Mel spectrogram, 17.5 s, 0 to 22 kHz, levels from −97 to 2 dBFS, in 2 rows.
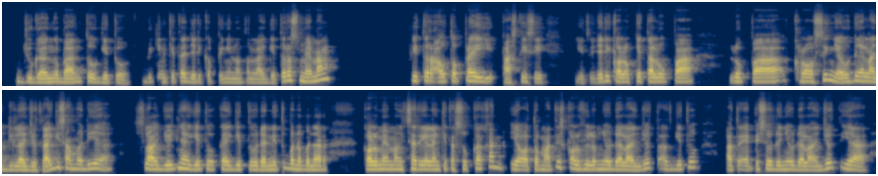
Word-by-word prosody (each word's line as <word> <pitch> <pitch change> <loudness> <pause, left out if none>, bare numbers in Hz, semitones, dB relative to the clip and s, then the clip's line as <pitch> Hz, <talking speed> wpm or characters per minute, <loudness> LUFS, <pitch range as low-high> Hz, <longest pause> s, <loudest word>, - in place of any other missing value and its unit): juga 145 -2 0
ngebantu 140 +1 0
gitu 130 -5 -6 0.2
bikin 150 0 -12
kita 165 - -1
jadi 140 -2 -5
kepingin 130 0 -10
nonton 130 0 -11
lagi. 125 +1 -4
Terus 190 +2 +1
memang, 210 +11 +2 0.8
fitur 175 -1 +1
autoplay 165 0 +2
pasti 160 - -2
sih 135 -2 -8 0.3
gitu. 125 0 -17
Jadi 150 +5 -1
kalau 150 -1 +2
kita 170 -1 -1
lupa 155 0 +3 0.4
lupa 155 -1 +3
closing 160 +4 0
ya - - +4
udah 180 +4 0
la - - -1
dilanjut 145 -1 +1
lagi 225 - +4
sama 185 -4 +1
dia 190 0 -1 0.3
selanjutnya 175 +1 +3
gitu 165 0 -1
kayak 165 0 +1
gitu 160 - -4
dan 155 0 +3
itu 160 +7 -4
benar-benar, 155 -4 +2 0.4
kalau 165 -2 +7
memang 170 0 0
serial 170 -2 +2
yang - - -1
kita 180 -1 -4
suka 175 +3 -2
kan 250 -5 -1
ya 165 -2 +2
otomatis 155 +10 -2
kalau 190 -4 +1
filmnya 170 0 0
udah 155 - +5
lanjut 200 +9 -4
at 170 - -5
gitu 240 +9 -5 0.3
atau 150 - 0
episodenya 165 +1 -1
udah 150 -1 +2
lanjut 145 +10 -1
ya, 170 - +2
160 Hz, 190 wpm, -24 LUFS, 150-175 Hz, 0.8 s, kalau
